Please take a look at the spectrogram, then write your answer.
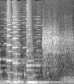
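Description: A motor cranks to life and revs in a couple of deep, throaty bursts, loud, then settles into a rougher, hissing idle. No one speaks.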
